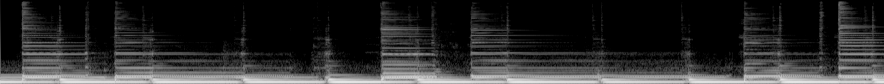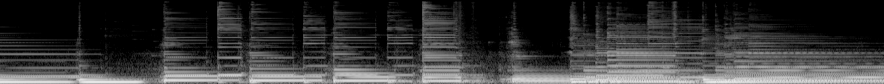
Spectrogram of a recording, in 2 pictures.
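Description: Fingerpicked blues guitar chords, an A7 shape played against a G, ring out in a steady, loud repeating picking pattern, then change to busier phrases and close on a sustained, arpeggiated ending chord.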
